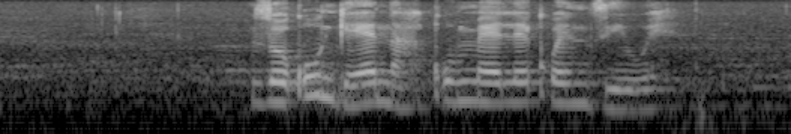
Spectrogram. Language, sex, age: Zulu, female, 19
